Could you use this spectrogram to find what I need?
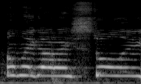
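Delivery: frantic panic. Retold or imitated. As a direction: blurt it out in a frantic, high panic. June running frantic up the steps.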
